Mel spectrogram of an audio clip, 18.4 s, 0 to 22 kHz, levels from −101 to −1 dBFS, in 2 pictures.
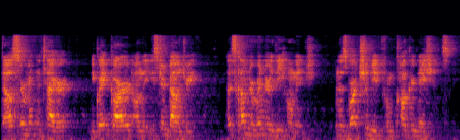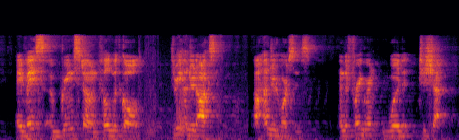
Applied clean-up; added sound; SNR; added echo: neural separator model SepFormer DNS4.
